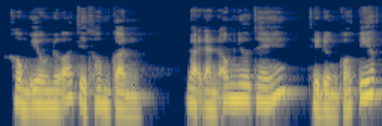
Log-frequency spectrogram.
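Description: A woman's voice: sits low, lively intonation, normal speed, warm tone, husky. A woman voicing a worried but firm older sister who shields her younger sibling.

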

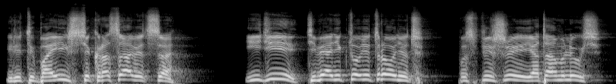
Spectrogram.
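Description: A blind biblical strongman in a fury, as a male reader puts him on, flinging exalted taunts into the dark. His voice rides high and ringing, smooth and resonant. The delivery is wildly theatrical, like an old audiobook drama. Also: unhurried. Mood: exalted taunting. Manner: wild, exalted, taunting declamation. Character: blind raging biblical strongman Samson, man.

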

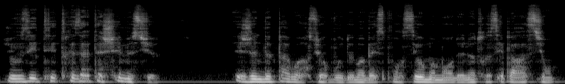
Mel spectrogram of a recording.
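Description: A man's voice: medium pitch, steady tone, a little fast, creaky, husky. A man voicing a proud young servant. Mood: quiet. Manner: quiet, controlled.

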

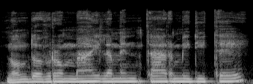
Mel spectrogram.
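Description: A man's voice: low-pitched, sing-song, unhurried, creaky, a little mellow, breathy edge, exaggerated voice. A man reading aloud, voicing a stern young woman who gives curt, commanding orders. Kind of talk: literary radio reading.

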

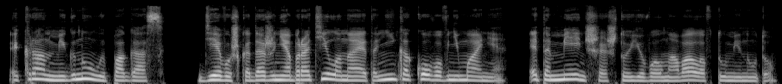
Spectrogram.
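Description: Woman audiobook narrator, mid pitch, dry close studio sound. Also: darkish tone, no echo.

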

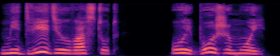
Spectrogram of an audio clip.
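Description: A woman's voice: on the high side, unhurried, darkish tone, no room sound, natural voice. A woman reading the lines of a fussy, talkative old landlady who chatters and frets, in a dry, close-sounding recording. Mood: fretful. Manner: chattering, fretful.

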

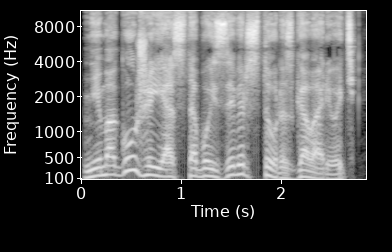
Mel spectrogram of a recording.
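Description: A man plays a pompous, wrathful provincial tragedian who rants in grand, drawn-out phrases, his pitch leaping wildly. The voice is gravelly and husky, recorded dry and close. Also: sing-song, no room sound, full character voice. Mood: grandiloquent. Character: pompous ranting provincial tragic actor, man. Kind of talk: reading a stage play aloud.

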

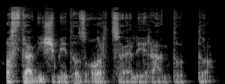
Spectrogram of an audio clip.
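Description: A man reading a literary short story aloud in the first person, acting out the dialogue in a lively way. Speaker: audiobook narrator.

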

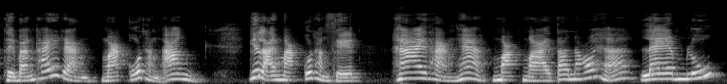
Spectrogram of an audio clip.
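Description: A woman with a Southern Vietnamese accent casually retelling a ghost story, chatting directly to her listeners. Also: fairly high pitch.

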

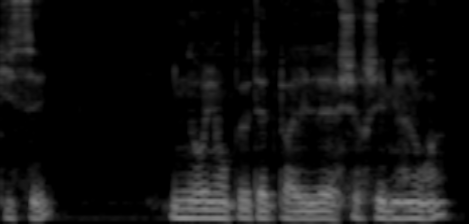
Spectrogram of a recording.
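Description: A man reading the part of a gruff, blunt middle-aged hunter who argues insistently with his brother. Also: on the low side, flat delivery, moderate pace, dark tone. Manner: insistent, bluff.

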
